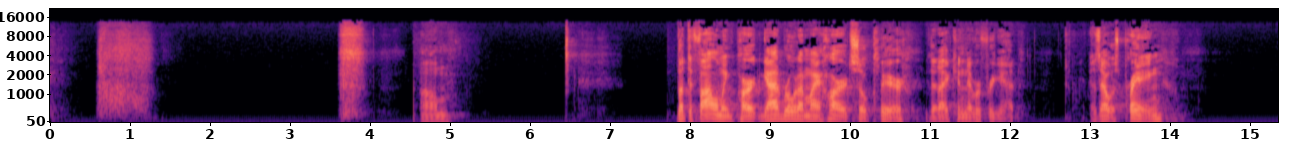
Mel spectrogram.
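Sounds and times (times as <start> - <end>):
person blowing nose: 0.6 - 1.4, 3.6 - 4.1
person sniffing: 0.6 - 1.5, 3.6 - 4.5
speech: 4.6 - 5.1, 7.8 - 12.2, 13.0 - 14.1.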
